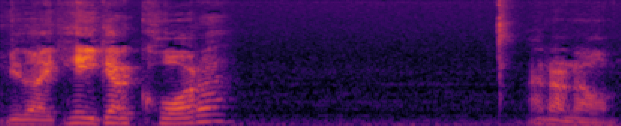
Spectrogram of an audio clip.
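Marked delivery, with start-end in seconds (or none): 0.3-1.1 put-on South Boston accent, quieter. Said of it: "some Southie accent".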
